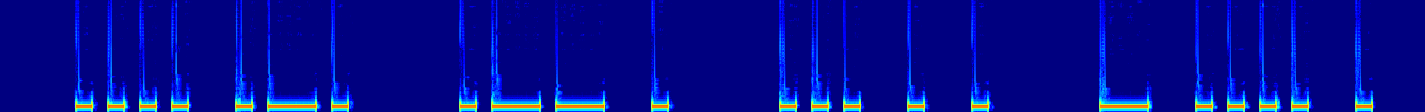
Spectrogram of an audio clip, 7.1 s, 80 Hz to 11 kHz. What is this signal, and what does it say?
Morse code, heard as a keyed tone, about 16 wpm, 700 Hz. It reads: HR WE SEE THE
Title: Sentences from Top 300 Words and Abbreviations 15wpm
